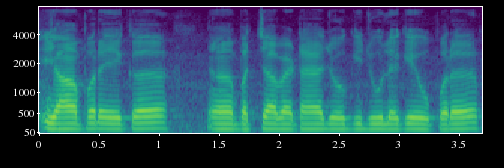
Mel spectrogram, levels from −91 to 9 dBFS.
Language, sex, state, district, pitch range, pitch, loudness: Hindi, male, Chandigarh, Chandigarh, 130-135 Hz, 130 Hz, -16 LUFS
